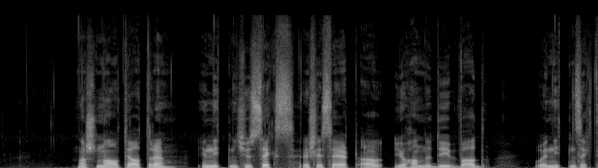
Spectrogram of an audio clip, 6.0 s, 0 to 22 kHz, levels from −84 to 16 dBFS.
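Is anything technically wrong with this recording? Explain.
No, nothing is technically wrong with this speech recording. There is no fault to point to anywhere in it.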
